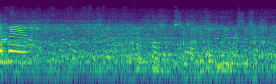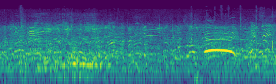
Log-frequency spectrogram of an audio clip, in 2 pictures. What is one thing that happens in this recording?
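A crowd of young people chatters outdoors.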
